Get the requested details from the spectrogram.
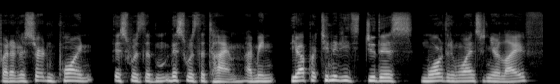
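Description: In a dry, close sound with no echo and a quiet background, a man with an unremarkable speaking voice and a fairly high pitch talks at a fairly quick pace with fairly even intonation and hardly any pauses. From Quebec, Canada (Montreal). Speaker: Salesforce consultant. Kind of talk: interview. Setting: video call.

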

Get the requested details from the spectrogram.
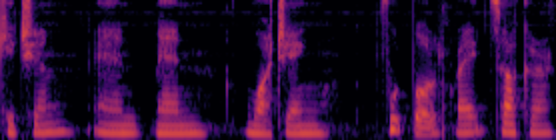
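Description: A woman with an American accent speaks at a very slow pace. The recording is very clean, with a silent background. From United States, Peruvian family. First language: Spanish. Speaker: gender issues professional. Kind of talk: interview conversation. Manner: halting with many fillers.

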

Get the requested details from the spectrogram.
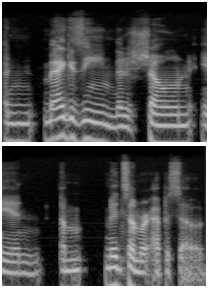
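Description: A man with an unremarkable speaking voice talks at a fairly slow pace. His pitch sits in the medium range. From Canada. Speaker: podcast co-host. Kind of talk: casual chat.

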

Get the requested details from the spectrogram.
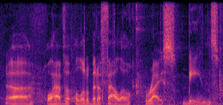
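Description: Through noticeable background noise, a man with an American accent speaks slowly-ish at a fairly slow pace, his very deep, low voice monotone and flat. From Yuba City, Northern California. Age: 30s. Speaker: hunting guide. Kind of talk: casual chat.

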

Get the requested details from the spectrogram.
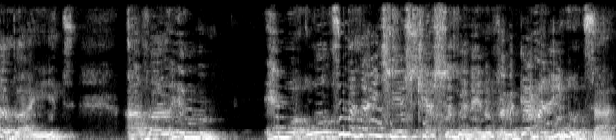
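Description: With audible room echo and noticeable background noise, a woman speaks at a high pitch with very wide pitch swings. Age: 60s. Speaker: karate instructor. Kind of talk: interview.

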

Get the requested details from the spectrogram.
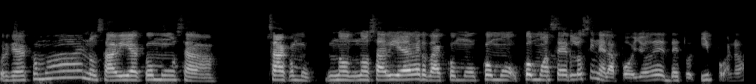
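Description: An unremarkable speaking voice from a woman, medium in pitch with ordinary pitch variation, at a fairly slow pace. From Colombia, Bogotá. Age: 30s. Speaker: chef. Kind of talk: interview.

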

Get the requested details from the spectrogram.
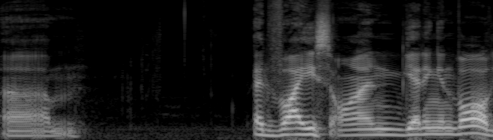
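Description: A man with a Canadian Prairie accent. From Saskatchewan, Canada. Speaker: mayoral candidate and business owner. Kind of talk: radio interview. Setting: radio studio.

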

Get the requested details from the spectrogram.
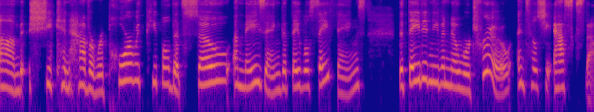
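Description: In an American accent, a woman uses a normal speaking voice, fairly high pitched, with ordinary pitch variation at a fairly slow pace. The recording is very clean, with a silent background and a dry, close sound with no echo. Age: 50s. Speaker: chiropractor and intuitive coach. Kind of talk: casual interview chat.

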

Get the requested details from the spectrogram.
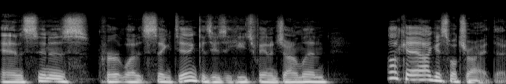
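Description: The voice is somewhat breathy, with an American accent and ordinary pitch variation. It moves at a fairly quick pace over a quiet background. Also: man, fairly low pitch for a man. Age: 50s. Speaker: podcast host. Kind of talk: casual chat. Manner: animated.

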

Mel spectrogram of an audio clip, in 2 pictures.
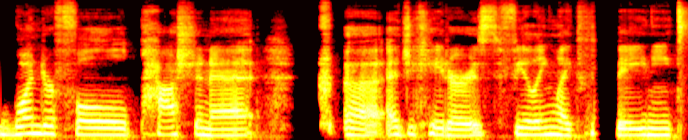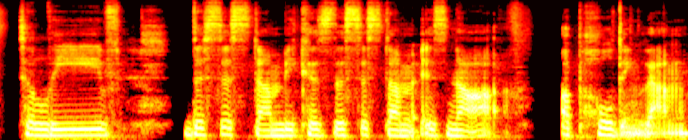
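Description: A woman speaks at a very slow pace with a fairly low pitch. Her loudness stays very even and her intonation fairly even. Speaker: podcast co-host. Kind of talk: casual film discussion. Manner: passionate.

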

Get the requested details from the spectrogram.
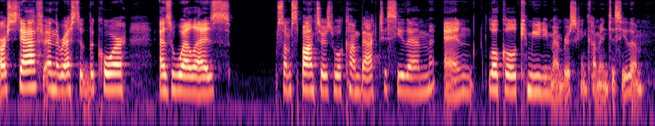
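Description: Bright, sharp tone in an American accent, flat and monotone in intonation, on a very clean recording with a silent background. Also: woman. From Long Island, New York. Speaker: AmeriCorps team leader. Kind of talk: interview.

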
